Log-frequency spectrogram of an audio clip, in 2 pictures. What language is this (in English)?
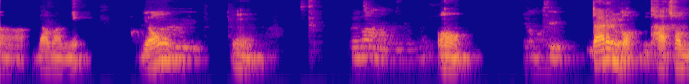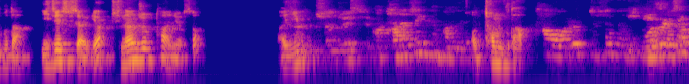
Korean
